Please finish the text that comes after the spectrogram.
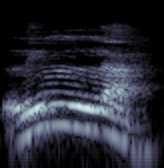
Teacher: ini hukum lam jalalah, yaitu tarkik ya, harus dibaca tipis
